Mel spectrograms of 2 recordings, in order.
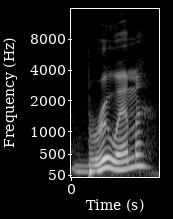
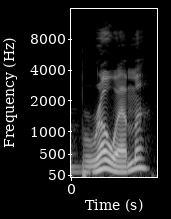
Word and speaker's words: Brougham: So now we have the word, there's a couple ways to say it. Bruin or broem, I think that's what it's saying.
